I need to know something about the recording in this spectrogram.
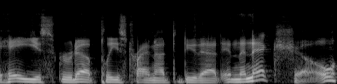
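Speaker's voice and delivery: normal talking voice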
